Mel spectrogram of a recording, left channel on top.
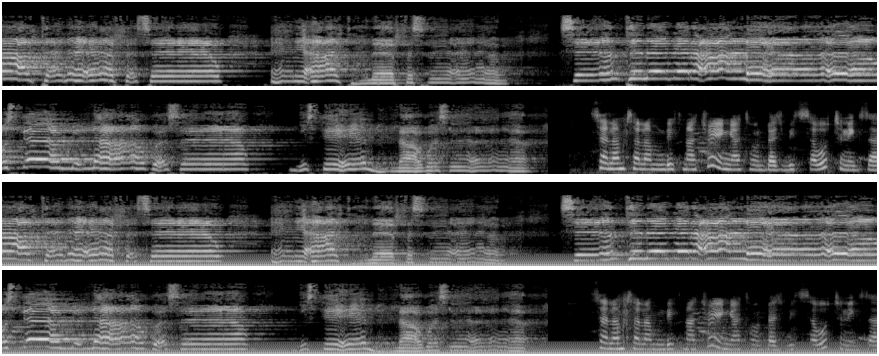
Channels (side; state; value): right; noise; hum, 5 dB below the sound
